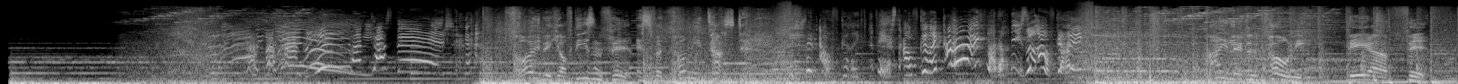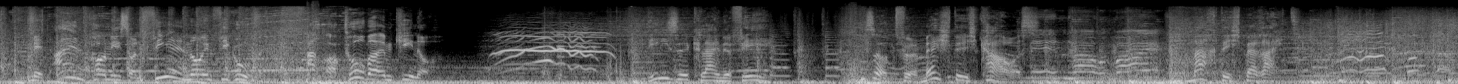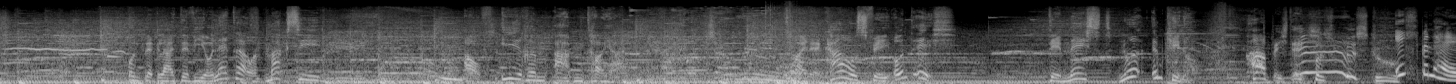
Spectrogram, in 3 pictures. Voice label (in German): Kinotrailer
